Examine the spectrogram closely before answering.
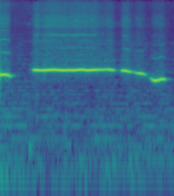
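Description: A person whistles a lively, bouncy melody, a clear single tone gliding between sustained and short notes, close and loud with no talking.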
